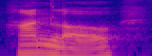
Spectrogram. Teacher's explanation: flat tone and then low Rising tone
